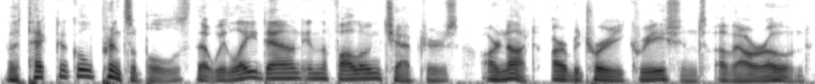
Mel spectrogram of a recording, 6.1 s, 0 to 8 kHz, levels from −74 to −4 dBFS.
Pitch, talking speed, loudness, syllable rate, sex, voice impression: 105 Hz, 175 wpm, -21 LUFS, 5.3 syllables/s, male, masculine, adult-like, slightly thick, cool, slightly intellectual, slightly calm, slightly friendly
